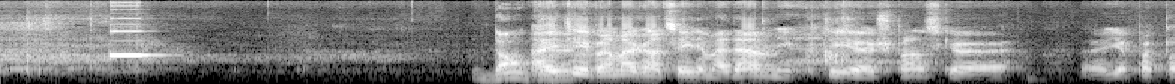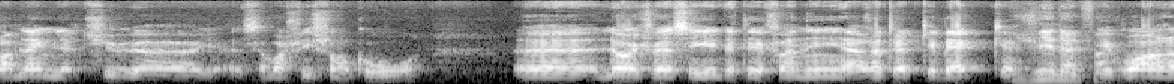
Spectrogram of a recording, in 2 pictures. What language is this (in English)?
French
